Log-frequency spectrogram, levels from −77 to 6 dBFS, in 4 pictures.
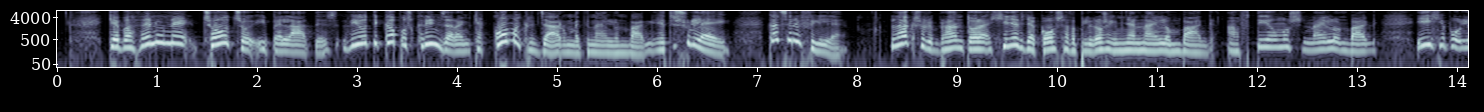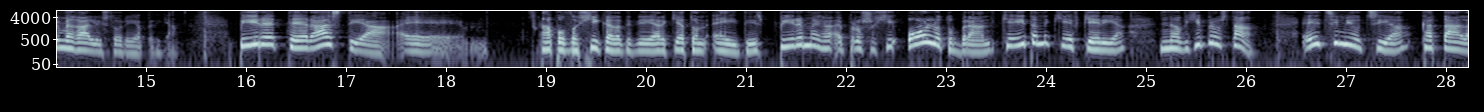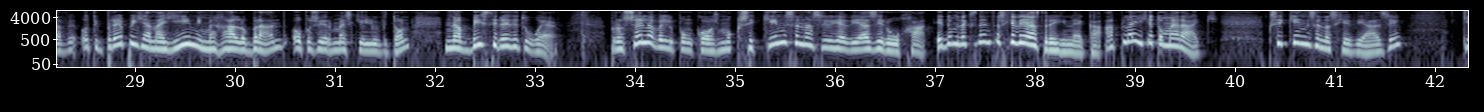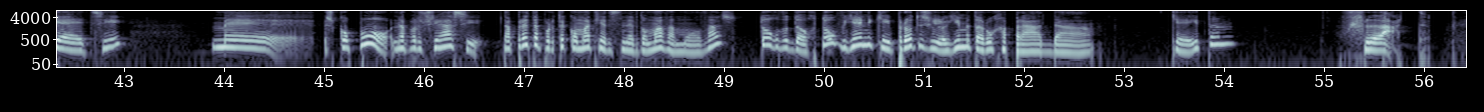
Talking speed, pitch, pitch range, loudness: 145 wpm, 225 Hz, 185-295 Hz, -15 LUFS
